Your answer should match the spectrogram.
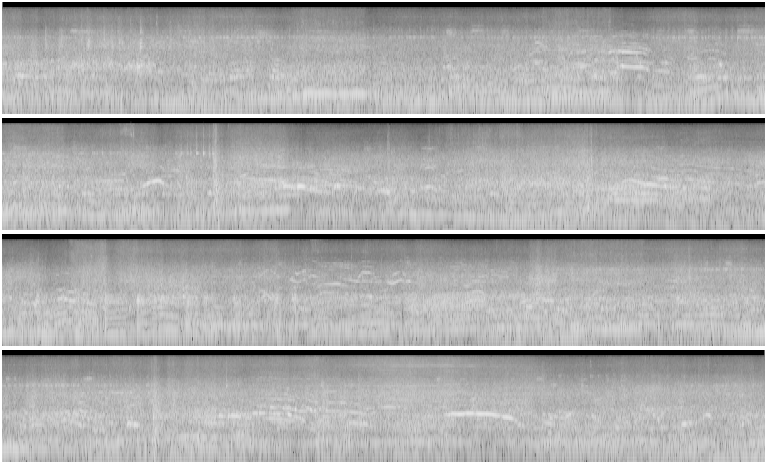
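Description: Engines of several banger-racing vans, Ford Transits among them, running and revving as they race past, their pitches rising and falling throughout.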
